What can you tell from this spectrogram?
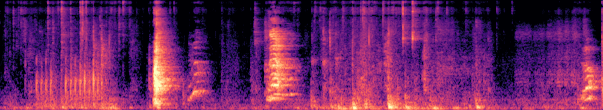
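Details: Dogs puzzled by an invisible wall bark loudly in two bursts, around two and four seconds in, amid human talking, soft rustling and thumps.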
